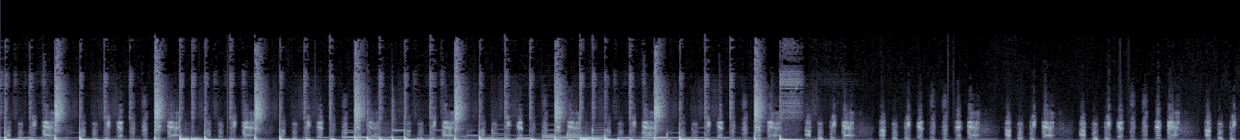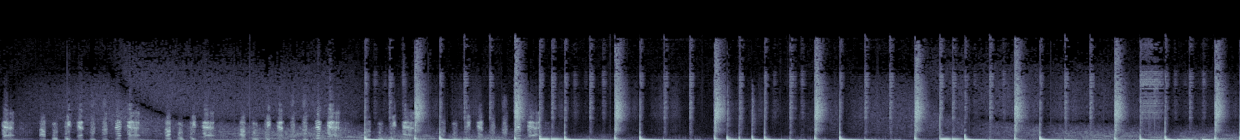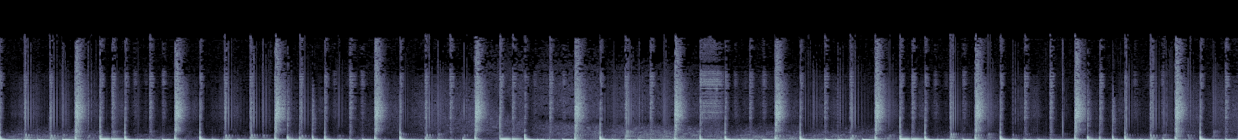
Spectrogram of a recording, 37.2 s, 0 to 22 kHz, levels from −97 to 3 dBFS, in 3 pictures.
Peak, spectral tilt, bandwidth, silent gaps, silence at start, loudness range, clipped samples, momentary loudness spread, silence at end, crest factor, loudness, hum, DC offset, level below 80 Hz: -4 dBFS; -4.5 dB/octave; 16.5 kHz; none; 0 s; 8 LU; under 0.1%; 11 LU; 0 s; 18 dB; -23 LUFS; none; under 0.1%; -26 dBFS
